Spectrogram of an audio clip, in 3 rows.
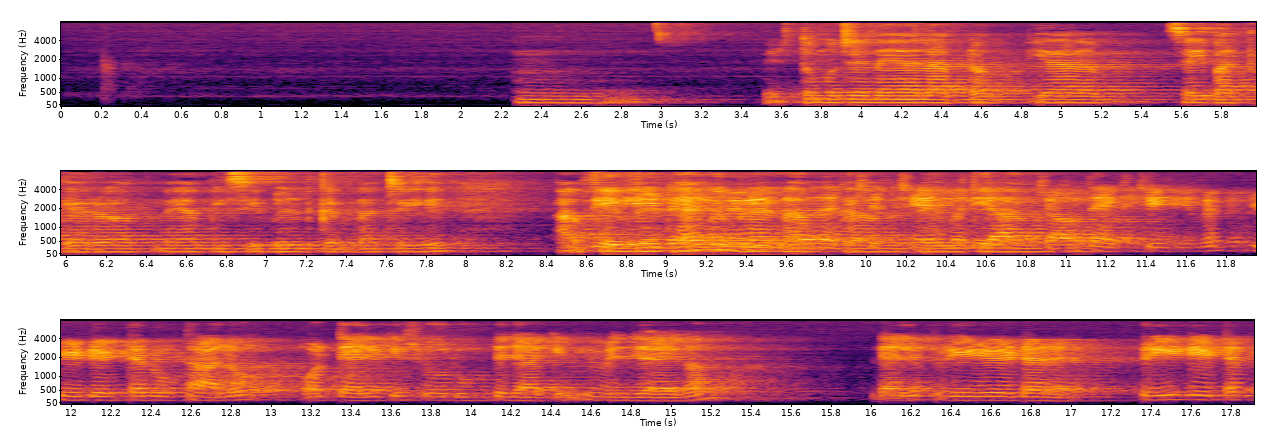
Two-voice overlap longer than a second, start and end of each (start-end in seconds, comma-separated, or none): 8.6-11.1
